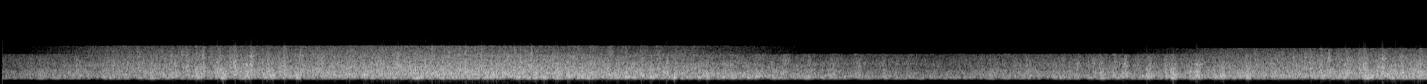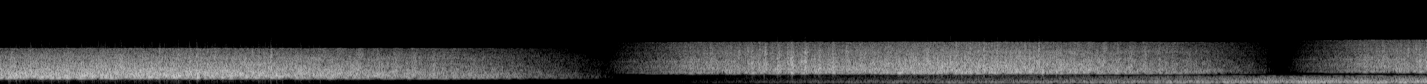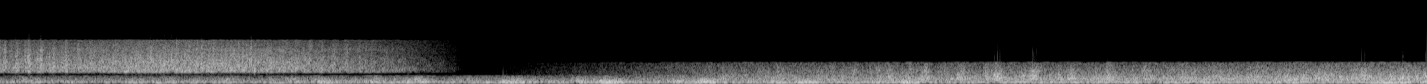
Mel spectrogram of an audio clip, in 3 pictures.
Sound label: thread pentatonic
